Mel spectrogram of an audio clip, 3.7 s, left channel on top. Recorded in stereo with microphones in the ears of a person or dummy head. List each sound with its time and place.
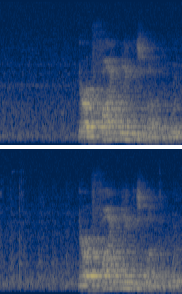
1.6 s a man speaking: 45° right (ahead or behind), 3 m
